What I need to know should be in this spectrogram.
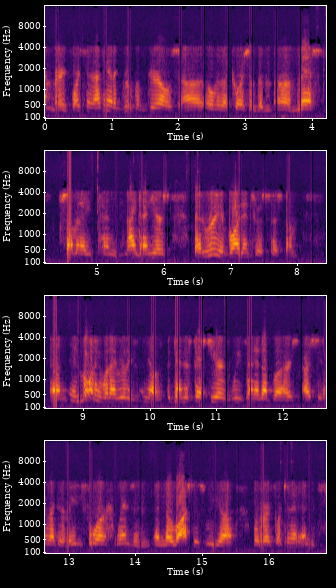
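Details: Adult man over telephone; normal voice.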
